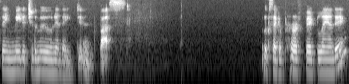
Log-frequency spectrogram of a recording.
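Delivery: slow, sing-song read-aloud; reading to children. A narrator's reading. Teacher reading a picture book to her class, slow sing-song. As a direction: read the rhyme slowly to the class.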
